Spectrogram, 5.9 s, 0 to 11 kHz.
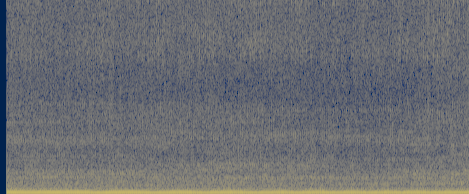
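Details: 2007 BMW M6 S85 V10 at idle: a deep steady drone with a faint constant whine over it, not the normal VANOS rattle.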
